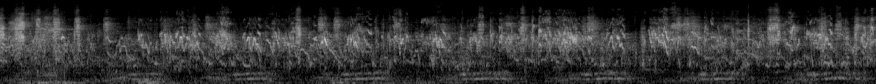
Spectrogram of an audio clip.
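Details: Constant high twittering and scratchy warbles from a flock of wild budgerigars, with a low, repeated cooing phrase returning about once a second in the background.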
